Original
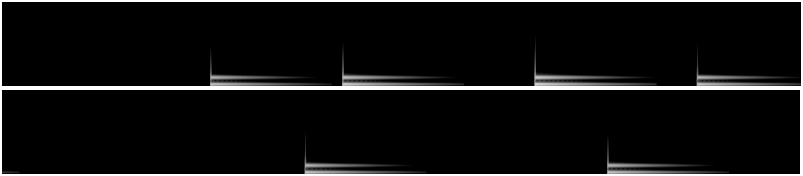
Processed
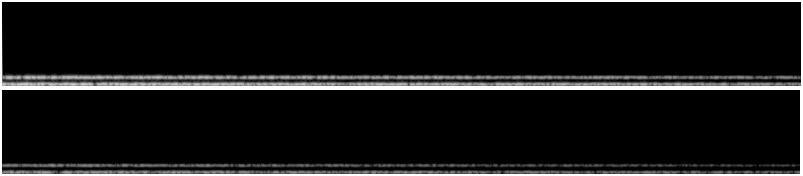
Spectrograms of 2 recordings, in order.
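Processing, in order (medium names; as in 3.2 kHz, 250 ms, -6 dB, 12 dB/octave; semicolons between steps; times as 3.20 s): level-controlled noise filter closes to 460 Hz, open at -21 dBFS; Paulstretch 22×, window 0.10 s, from 7.00 s; trim +1.5 dB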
